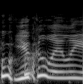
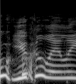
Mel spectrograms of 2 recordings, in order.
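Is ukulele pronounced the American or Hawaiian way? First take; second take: American; American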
